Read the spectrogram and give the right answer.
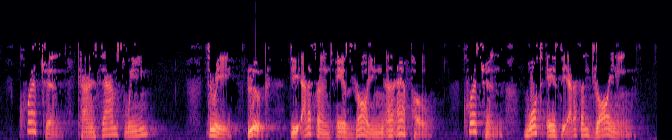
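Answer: An apple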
